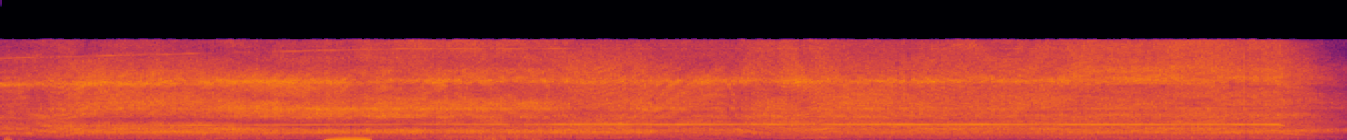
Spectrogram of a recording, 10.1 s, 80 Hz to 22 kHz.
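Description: Makita 40 V XGT cordless blower running with a high, steady whine over a rush of air. Its pitch climbs just after the start and holds level, then it is switched off near the end and winds down.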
